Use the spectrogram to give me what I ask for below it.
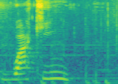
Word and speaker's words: Joaquin: Joaquin, not Joaquin, not right, it's Joaquin. Yeah. It's Spanish.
